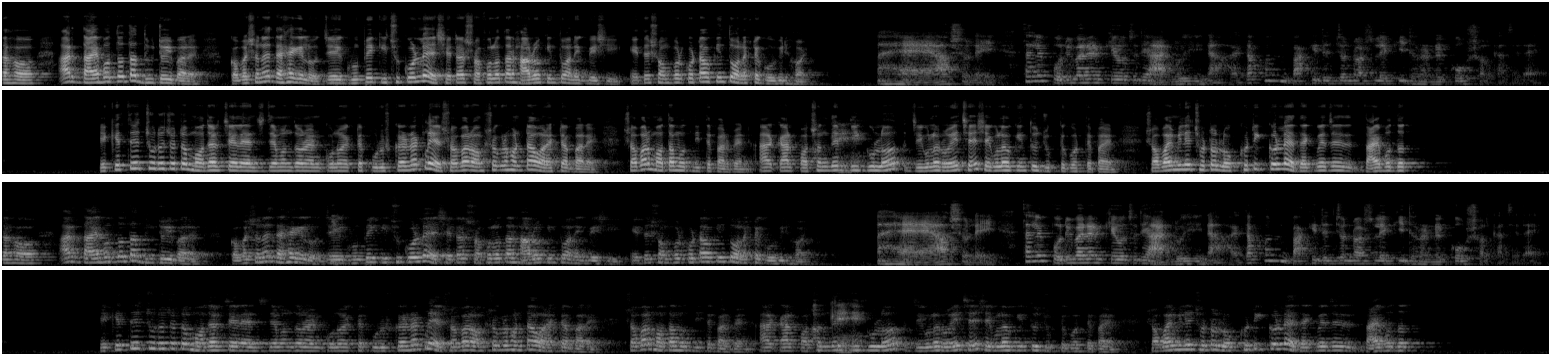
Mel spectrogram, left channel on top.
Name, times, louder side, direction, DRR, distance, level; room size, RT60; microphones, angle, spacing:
voice 1, 0.0-8.1 16.4-21.4 21.7-29.5, left 6 dB, 65° left, 11 dB, 0.3 m, -31 dB
voice 2, 8.7-15.4 23.6-24.1, right 2 dB, 35° right, 3 dB, 0.6 m, -41 dB
3.2 x 2.7 x 3.3 m, 0.63 s
head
